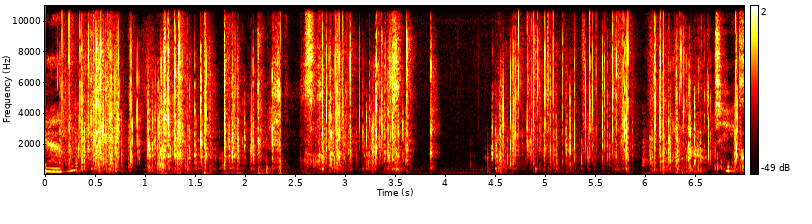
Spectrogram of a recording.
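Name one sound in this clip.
A plastic package crinkles and rustles close by.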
